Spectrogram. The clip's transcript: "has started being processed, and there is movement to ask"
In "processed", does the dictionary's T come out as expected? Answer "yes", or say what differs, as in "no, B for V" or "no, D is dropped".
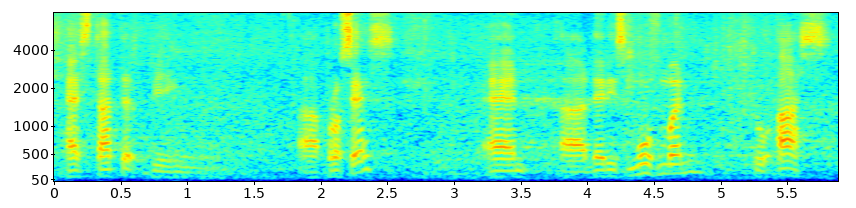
yes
